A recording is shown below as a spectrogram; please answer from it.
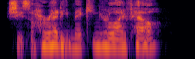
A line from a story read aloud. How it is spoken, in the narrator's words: Andy croaks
